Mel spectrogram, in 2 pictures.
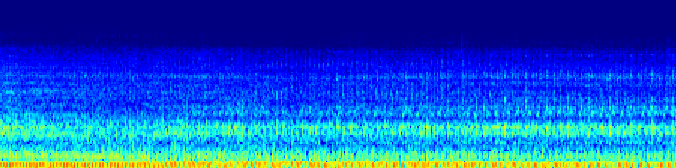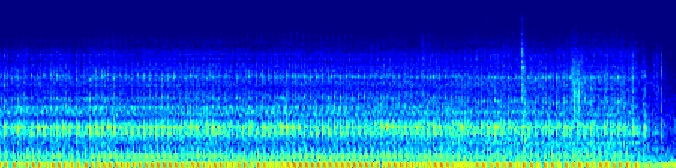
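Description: Royal Enfield single-cylinder motorcycle engine running at low speed, its firing pulses distinct and even. It eases off near the end with a few clicks.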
